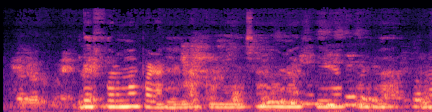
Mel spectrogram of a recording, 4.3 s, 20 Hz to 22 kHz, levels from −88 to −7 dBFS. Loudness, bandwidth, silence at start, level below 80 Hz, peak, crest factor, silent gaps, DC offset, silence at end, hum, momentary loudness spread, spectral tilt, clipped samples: -19 LUFS; 15.5 kHz; 0.1 s; -46 dBFS; -4 dBFS; 16 dB; none; under 0.1%; 0 s; none; 11 LU; -6.5 dB/octave; under 0.1%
